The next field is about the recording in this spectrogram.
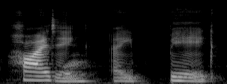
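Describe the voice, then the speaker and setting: Slow, expressive woman reading to children. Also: deep voice, gravelly. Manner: expressive, with dramatic emphasis and exclamations; pauses to address young listeners with questions. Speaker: teacher reading a storybook to children. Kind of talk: animated storytelling read-aloud for young children.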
